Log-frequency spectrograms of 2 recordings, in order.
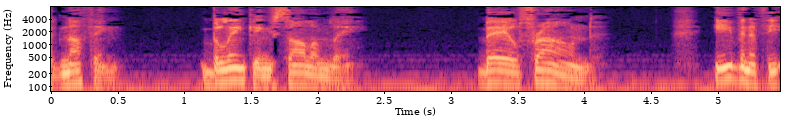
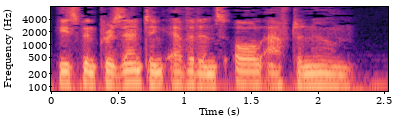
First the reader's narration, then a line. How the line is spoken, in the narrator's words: she said in a flat, effectless monotone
